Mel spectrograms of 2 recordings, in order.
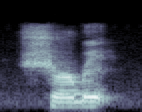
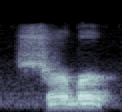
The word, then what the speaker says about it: sherbet: the exhale even though it is a sherbet sherbert whenever you guys want to call it I always grew up calling it sherbert but it is spelled sherbet so you don't get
